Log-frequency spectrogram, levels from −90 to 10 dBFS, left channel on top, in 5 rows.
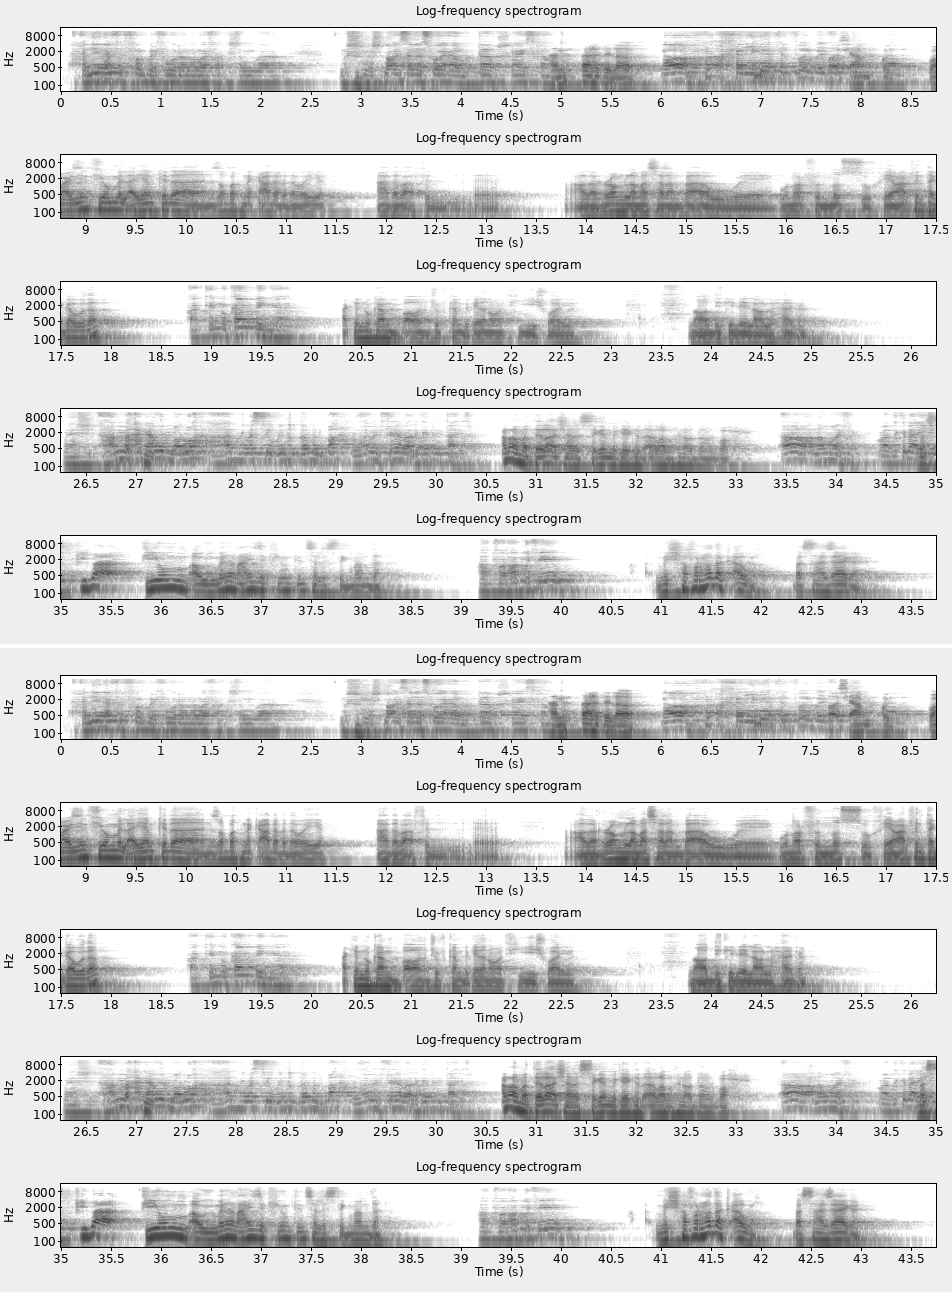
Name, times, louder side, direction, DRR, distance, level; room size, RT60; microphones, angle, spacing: voice 1, 0.1-2.2 2.8-4.9 6.0-7.9 8.2-8.5 18.8-19.8 23.5-23.7 26.3-30.4 33.4-35.0 39.2-40.1, left 1 dB, 15° left, 1 dB, 1.9 m, -36 dB
voice 2, 4.9-5.7 7.7-8.3 8.7-11.4 11.9-13.1 13.9-17.9 20.3-22.6 23.8-25.0 27.1-27.2 30.7-33.1 34.8-38.2 40.9-42.0 42.3-43.0, right 4 dB, 65° right, 12 dB, 0.6 m, -30 dB
23.5 x 20.5 x 2.6 m, 0.89 s
head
